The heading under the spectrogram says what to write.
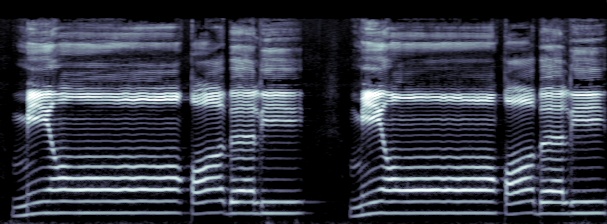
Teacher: tidak boleh ming itu terlalu terlalu tipis dia harus tebal mengikuti sifat huruf tebalnya.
